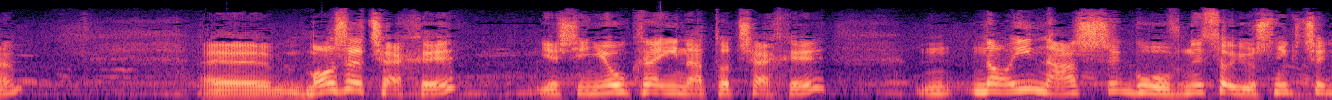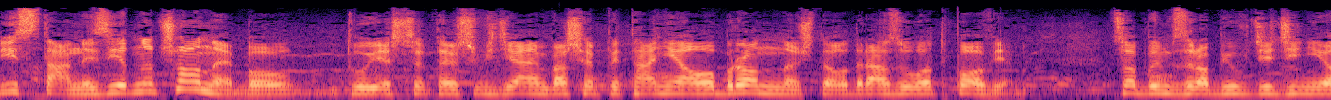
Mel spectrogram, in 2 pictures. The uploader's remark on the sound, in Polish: przeprowadzony na Placu Litewskim w Lublinie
